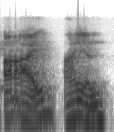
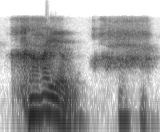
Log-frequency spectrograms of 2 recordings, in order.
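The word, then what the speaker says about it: עין: People just say ayin, but it's more like actually a guttural GH, chayin, Chayin, not heavy, not like chet, but soft guttural. Chayin. That's the way the ayin's pronounced.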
